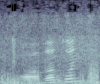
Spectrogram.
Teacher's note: तो ज़ुबान की नोक को सामने वाले ऊपरी दांतों की जड़ से लगाने से तो अदा होता है। और बच्चों, तो मोटा और ऊंचा पढ़ा जाएगा, लेकिन तो को अदा करते हुए मुंह को गोल आपने नहीं करना, यानी होठों को गोल नहीं करना।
